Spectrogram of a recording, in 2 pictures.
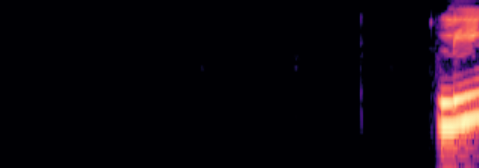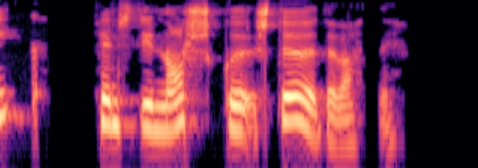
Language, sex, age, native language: Icelandic, female, 50-59, Icelandic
